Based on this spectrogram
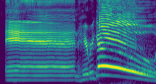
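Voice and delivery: slow, stretched and loud; drawn-out start call. Real, not acted. Coach launching the last set for the class, slow and loud. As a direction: drag it out to build the moment.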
